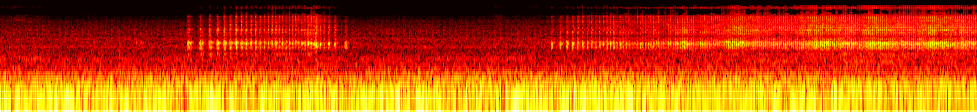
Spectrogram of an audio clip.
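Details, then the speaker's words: Atlas model train locomotive, not run in a long time, on track before wheel cleaning with Woodland Scenics Tidy Track: harsh gritty rattle over low drone with intermittent hissing squeal; rough noisy running, dirty wheels suspected. "so we'll see how well this runs because I haven't run this in God I don't know how long let's see what we got here not too bad doesn't sound good"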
